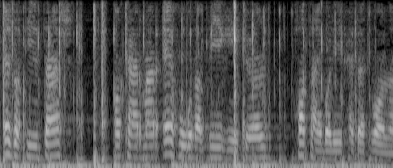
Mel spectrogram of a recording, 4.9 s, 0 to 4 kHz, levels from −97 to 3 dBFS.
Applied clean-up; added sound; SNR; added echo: none; Typing; 2 dB; reverberation time 0.2 s.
